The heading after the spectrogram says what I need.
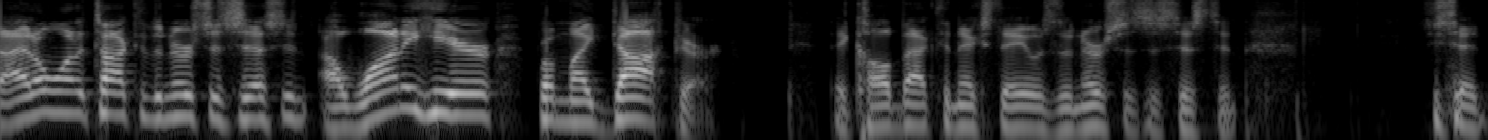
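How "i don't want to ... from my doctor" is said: normal talking voice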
